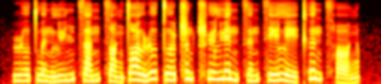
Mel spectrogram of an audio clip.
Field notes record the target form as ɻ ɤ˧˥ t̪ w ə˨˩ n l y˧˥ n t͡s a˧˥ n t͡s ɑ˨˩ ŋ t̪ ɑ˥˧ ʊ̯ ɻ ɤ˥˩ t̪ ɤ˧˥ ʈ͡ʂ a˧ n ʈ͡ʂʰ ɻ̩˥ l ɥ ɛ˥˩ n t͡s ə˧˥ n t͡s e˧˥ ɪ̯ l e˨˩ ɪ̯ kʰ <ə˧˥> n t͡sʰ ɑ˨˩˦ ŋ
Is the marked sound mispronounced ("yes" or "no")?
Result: yes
